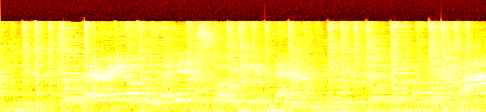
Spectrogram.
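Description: Live country music: a strummed steel-string acoustic guitar over a plucked upright double bass, with a man singing.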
